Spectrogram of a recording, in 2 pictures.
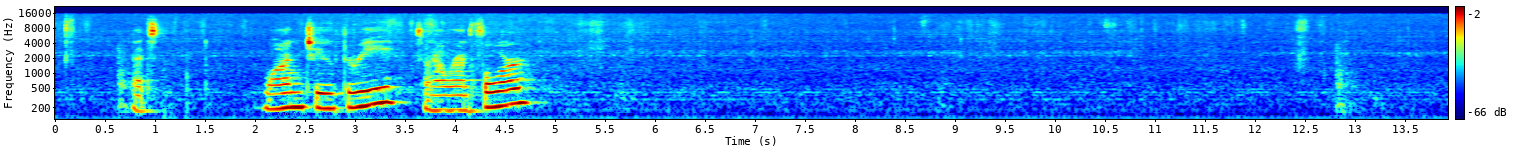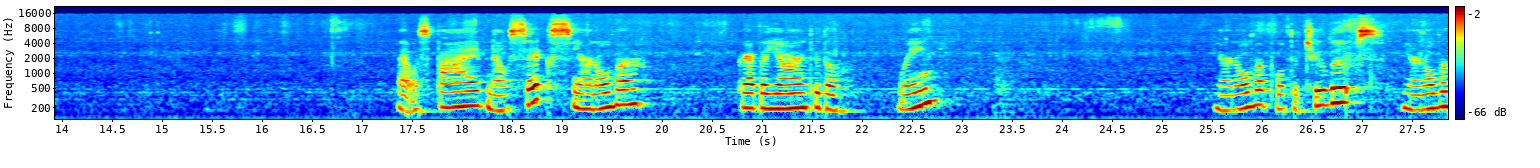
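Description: A crochet hook softly rustles through yarn.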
